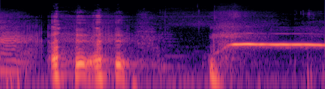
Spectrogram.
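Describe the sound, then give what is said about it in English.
A few quick chuckling bursts, then a voice swoops up into a long, steady, high-pitched tone that mimics a blown dog whistle and holds it to the end, fairly loud. “He blew a dog whistle.”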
